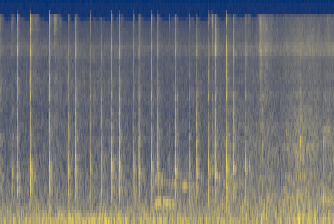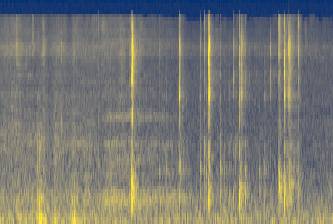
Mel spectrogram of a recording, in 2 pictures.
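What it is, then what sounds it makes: Aluminum smartphone back. Long nails tap rapidly on the rose-gold aluminum back of an uncased iPhone. The quiet, sharp, bright clicks die away almost instantly, and a few louder taps stand out toward the end.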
